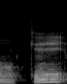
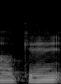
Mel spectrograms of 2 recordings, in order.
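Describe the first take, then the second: No difference in how they are said.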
